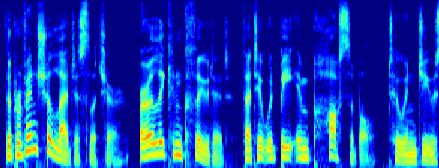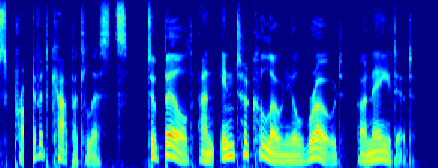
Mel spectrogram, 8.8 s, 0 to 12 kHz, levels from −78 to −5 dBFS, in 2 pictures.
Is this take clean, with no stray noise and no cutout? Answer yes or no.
no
